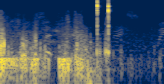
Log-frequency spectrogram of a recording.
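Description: Wind buffeting the microphone: a gusty low rumble that dies away after about a second and a half. Two sharp clicks come just past a second in.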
